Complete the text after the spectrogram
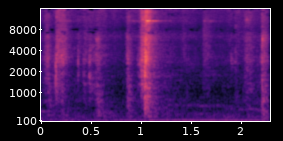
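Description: A door clicks as it swings open.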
